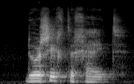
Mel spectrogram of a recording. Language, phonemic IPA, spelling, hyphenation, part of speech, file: Dutch, /ˌdoːrˈzɪx.təx.ɦɛi̯t/, doorzichtigheid, door‧zich‧tig‧heid, noun, Nl-doorzichtigheid.ogg
- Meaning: transparency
